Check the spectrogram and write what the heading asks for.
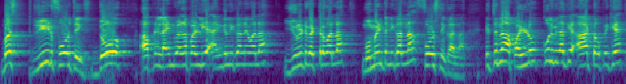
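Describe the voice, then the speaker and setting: High-pitched guy teaching exam maths, punchy and repetitive, bits. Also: animated, normal speed, few pauses. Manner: emphatic, repetitive, addresses students directly. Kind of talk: exam-prep lesson.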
